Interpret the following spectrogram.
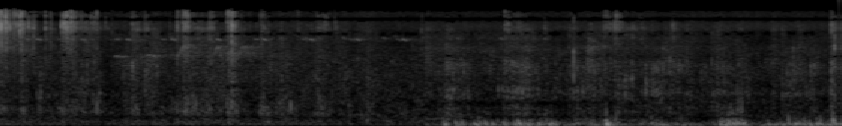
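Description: Quiet outdoor ambience with a few faint ticks, then gusty low rumbling of wind on the microphone from about halfway through, with one sharp buffet near the end.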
